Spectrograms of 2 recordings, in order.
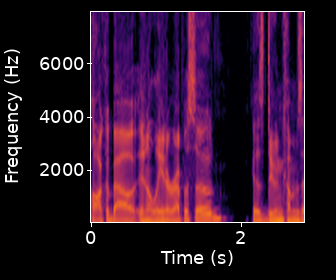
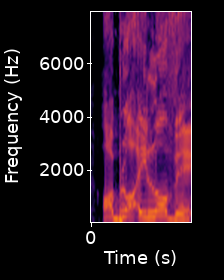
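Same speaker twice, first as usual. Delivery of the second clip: squeaky voice, badly done; 9 semitones higher than usual. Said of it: "The worst impression ever".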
